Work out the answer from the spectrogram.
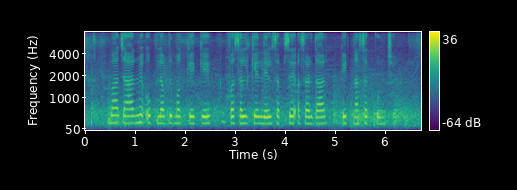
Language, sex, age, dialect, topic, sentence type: Maithili, male, 18-24, Eastern / Thethi, agriculture, question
